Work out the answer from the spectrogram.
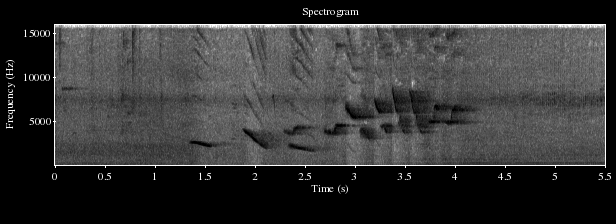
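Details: Great saltator during a warm-up session with another bird: a burst of loud, falling whistled notes, then a quick cluster of higher whistles, with strong low mechanical noise underneath.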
